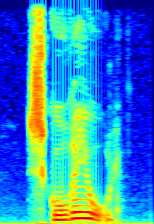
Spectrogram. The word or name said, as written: skoreol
